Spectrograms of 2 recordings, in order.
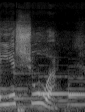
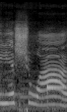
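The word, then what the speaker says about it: ישוע: Mas no original hebraico a pronúncia é Yeshua. Ah, é Yesuá, gente, tanto faz, né? Essa essa parte aí não tem muita diferença não.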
